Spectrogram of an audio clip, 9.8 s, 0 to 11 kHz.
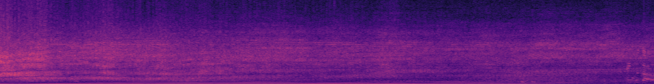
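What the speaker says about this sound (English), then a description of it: "You can see that British Airways A321 is just about to roll past us." A British Airways Airbus A321 airliner rolls past on the ground, a steady close engine hum with strong low tones throughout, easing slightly near the end.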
